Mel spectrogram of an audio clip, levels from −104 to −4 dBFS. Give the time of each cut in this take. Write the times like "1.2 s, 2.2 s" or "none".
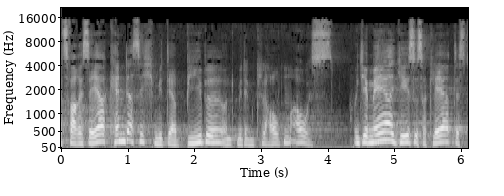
4.3 s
